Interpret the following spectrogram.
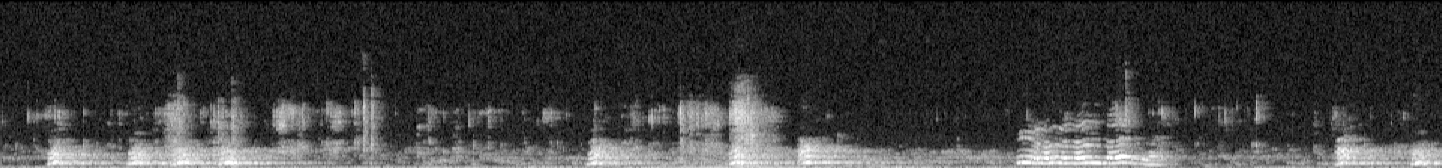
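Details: Hungry stray cats and kittens clash over food at night while being fed croquettes; repeated harsh, wavering yowls and growling cries rise and fall in bursts every few seconds.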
